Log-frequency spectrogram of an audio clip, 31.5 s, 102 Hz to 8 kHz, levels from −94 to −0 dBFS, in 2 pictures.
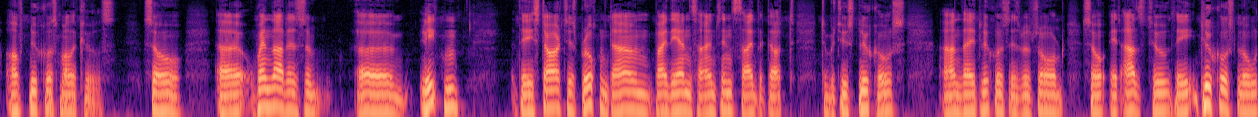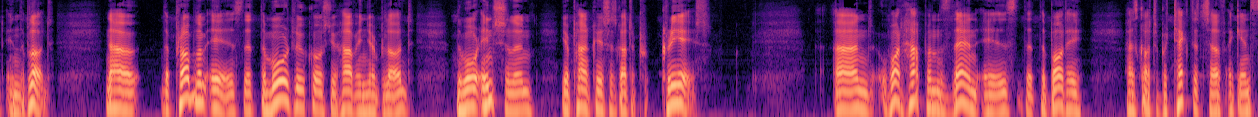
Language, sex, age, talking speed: English, male, 60-79, 145 wpm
